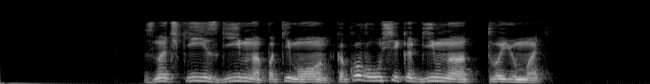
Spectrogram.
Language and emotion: Russian, angry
